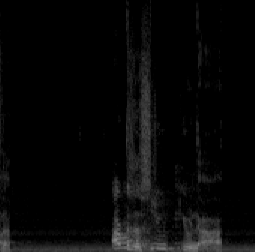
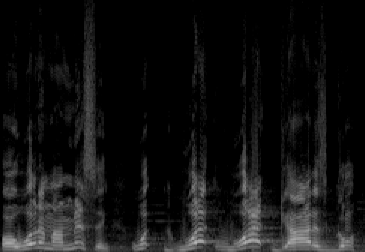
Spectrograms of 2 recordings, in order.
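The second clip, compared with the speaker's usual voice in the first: loud, rising gospel preaching, driving each line; full-force preaching; 4 semitones higher, 10 dB louder than usual. Acted. Pastor urging the congregation to stay in church, loud preaching. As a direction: preach it out to the back pews.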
